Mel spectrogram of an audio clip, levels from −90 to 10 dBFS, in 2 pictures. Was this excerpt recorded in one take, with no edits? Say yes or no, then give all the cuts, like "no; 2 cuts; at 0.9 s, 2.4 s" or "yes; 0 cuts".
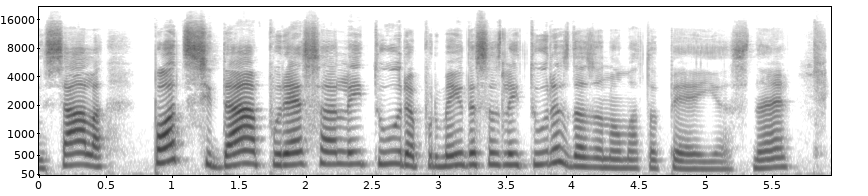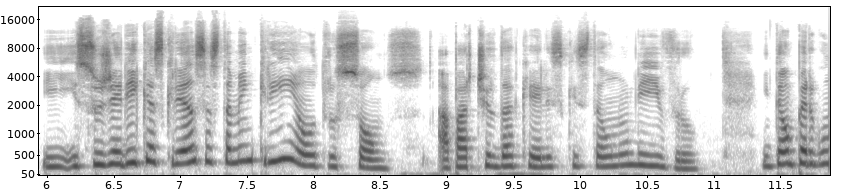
no; 1 cut; at 5.9 s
